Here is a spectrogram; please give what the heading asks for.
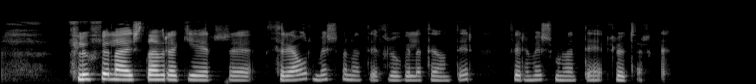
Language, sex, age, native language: Icelandic, female, 40-49, Icelandic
